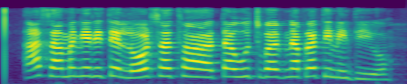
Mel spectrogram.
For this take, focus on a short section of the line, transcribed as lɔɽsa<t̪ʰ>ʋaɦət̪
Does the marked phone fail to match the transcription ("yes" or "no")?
no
